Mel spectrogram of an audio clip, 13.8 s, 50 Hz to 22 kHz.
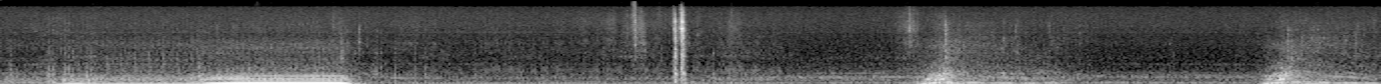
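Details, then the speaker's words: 2009 Buick Lucerne CXL 3.9 on a cold start, no-codes misfire complaint: low uneven stumbling idle with occasional blips; misfire history 16 on cylinder 1, a dead cylinder. "So we do have a miss. I don't know if you guys can see it. Cylinder 1 appears to be the culprit right there."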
